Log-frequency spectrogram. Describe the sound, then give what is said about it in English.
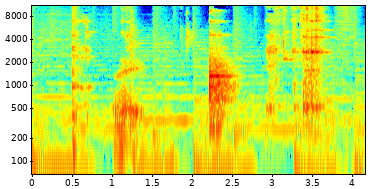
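Irregular bursts of sloshing and metallic clinking as a cocktail shaker is shaken, a few sharp clanks rising toward the end, with no steady ice rattle. “On Google, it says a dry shake is when you shake a cocktail at room temperature without ice.”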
